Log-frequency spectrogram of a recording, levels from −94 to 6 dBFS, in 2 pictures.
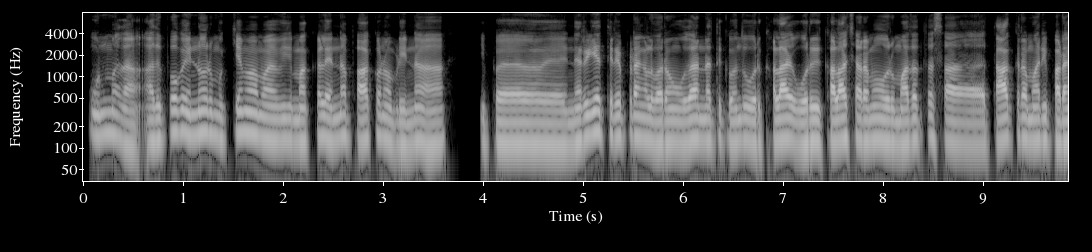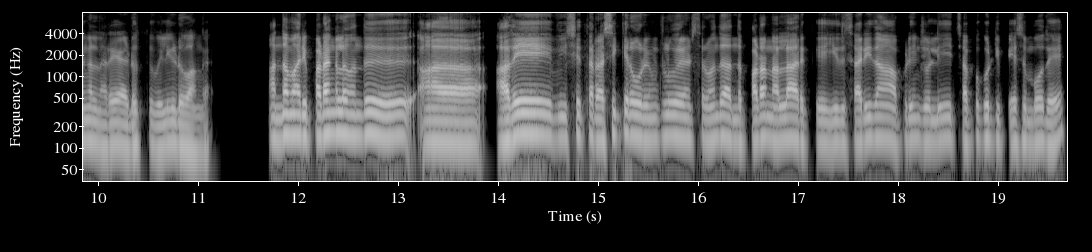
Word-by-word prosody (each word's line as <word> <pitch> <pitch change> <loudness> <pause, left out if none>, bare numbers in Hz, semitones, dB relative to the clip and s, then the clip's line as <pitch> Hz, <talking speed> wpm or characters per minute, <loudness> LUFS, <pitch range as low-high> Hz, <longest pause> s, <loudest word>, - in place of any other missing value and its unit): உண்ம 155 +2 -3
தான். 110 -2 -2
அது 125 +1 0
போக 170 0 0
இன்னொரு 160 +1 0
முக்கியமா 165 +4 -2
ம - - 0 0.2
வி 130 - -2
மக்கள் 130 +4 -2
என்ன 140 +3 -2
பாக்கணும் 130 +1 -1
அப்படின்னா, 115 +2 -2 0.6
இப்ப 115 +1 -7 0.8
நெறைய 140 +6 +1
திரைப்படங்கள் 140 -3 -1
வரும். 120 0 0
உதாரணத்துக்கு 125 -1 -1
வந்து 125 +1 -2
ஒரு 120 - -3
கல 125 - +1 0.2
ஒரு 120 +2 +2
கலாச்சாரமும் 130 0 +2
ஒரு 120 - 0
மதத்த 130 +4 -2
ச - - -25 0.5
தாக்குற 130 +2 +1
மாதிரி 130 +1 0
படங்கள் 120 -1 +1
நெறைய 110 0 0
எடுத்து 110 +1 -5
வெளியிடுவாங்க. 105 -4 -1 0.7
அந்த 135 +3 +3
மாதிரி 150 -1 +5
படங்கள 160 +2 +6
வந்து 150 +2 +1 0.6
அ - - +2 0.7
அதே 145 +5 +7 0.4
விஷயத்த 140 +1 -3
ரசிக்கிற 155 +5 -1
ஒரு 135 - 0
இன்ஃப்ளுயன்ஸர் 135 -2 -2
வந்து, 140 +2 0
"அந்த 125 -2 -4
படம் 135 +1 +2
நல்லா 130 +2 +3
இருக்கு. 120 +1 -6
இது 120 - -3
சரி 120 +2 +1
தான்." 135 -1 0
அப்படின்னு 130 +3 -7
சொல்லிச் 125 +1 -5
சப்பு 120 +2 -5
கொட்டி 130 -1 -3
பேசும்போது, 120 -1 -3
130 Hz, 165 wpm, -24 LUFS, 120-140 Hz, 0.8 s, அதே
